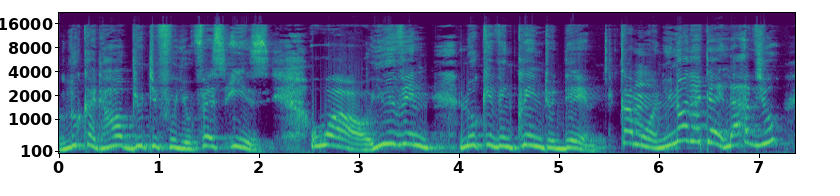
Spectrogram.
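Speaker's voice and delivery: high-pitched scolding without real volume; acted shout, pitch climbing, only mildly forceful; mock shouting. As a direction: praise the dog as if telling it off. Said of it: "he shouts at the dog".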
